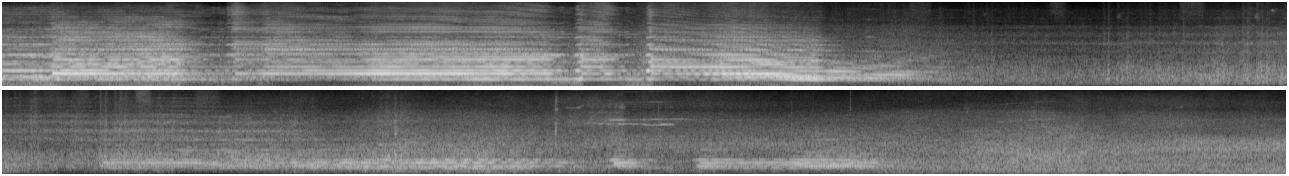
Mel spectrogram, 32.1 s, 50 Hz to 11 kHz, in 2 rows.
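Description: NJ Transit GP40PH-2B diesel locomotive's multi-chime air horn blowing a long, loud chord in several blasts as the train approaches and passes, the pitch dropping as it goes by. Then comes the clickety-clack of the passenger coaches rolling past, and the horn sounds again, lower and fainter, with two short breaks.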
